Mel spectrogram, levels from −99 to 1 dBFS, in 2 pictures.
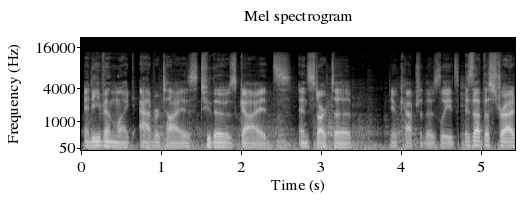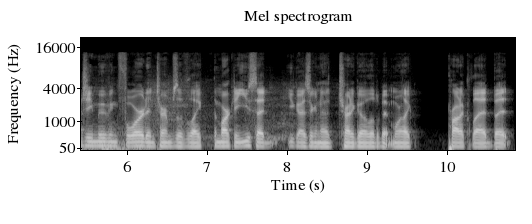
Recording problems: household noises; noticeable; throughout; 20 dB below the speech

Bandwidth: 13.5 kHz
